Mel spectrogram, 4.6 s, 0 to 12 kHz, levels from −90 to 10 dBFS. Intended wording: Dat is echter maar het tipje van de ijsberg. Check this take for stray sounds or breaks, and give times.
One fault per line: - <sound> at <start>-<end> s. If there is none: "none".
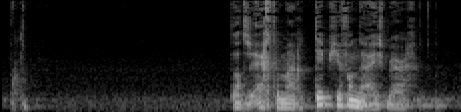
none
